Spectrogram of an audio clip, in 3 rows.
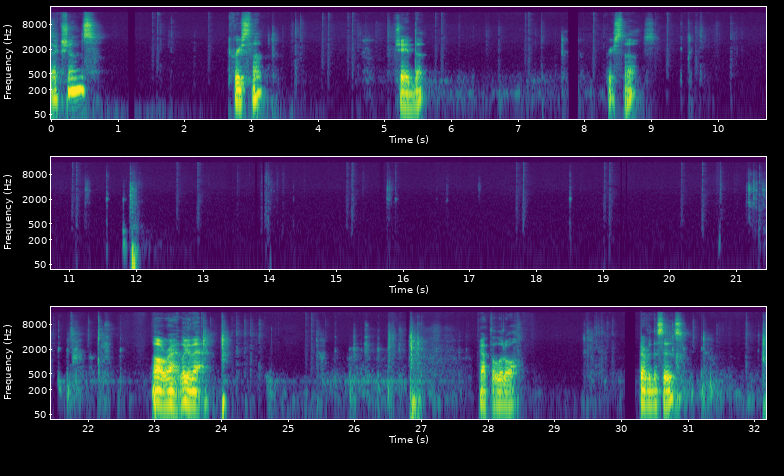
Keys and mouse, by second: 1.4 shift+click, 1.6 middle click, 2.2-5.6 drag, 3.5 Tab, 3.9-5.6 middle drag, 3.9-28.3 right drag, 4.9 Tab, 7.7-10.9 drag, 7.7-10.9 middle drag, 10.0 z, 11.7 z, 12.5-15.0 drag, 12.5-15.0 middle drag, 15.0 z, 17.5 click, 17.5 middle click, 18.8 click, 18.8 middle click, 20.0-25.2 drag, 20.0-25.2 middle drag, 21.1 z, 22.0 Tab, 23.5 Tab, 23.8 a, 24.0 s, 25.2 Tab, 27.4 click, 27.4 middle click, 29.5 ctrl+s, 31.9 KP_1.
